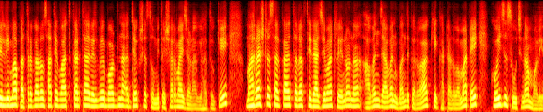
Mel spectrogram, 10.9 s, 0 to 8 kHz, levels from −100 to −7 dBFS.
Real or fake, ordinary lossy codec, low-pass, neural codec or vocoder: fake; none; none; codec, 16 kHz, about 1 kbps, DyCAST, with the encoder's durations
